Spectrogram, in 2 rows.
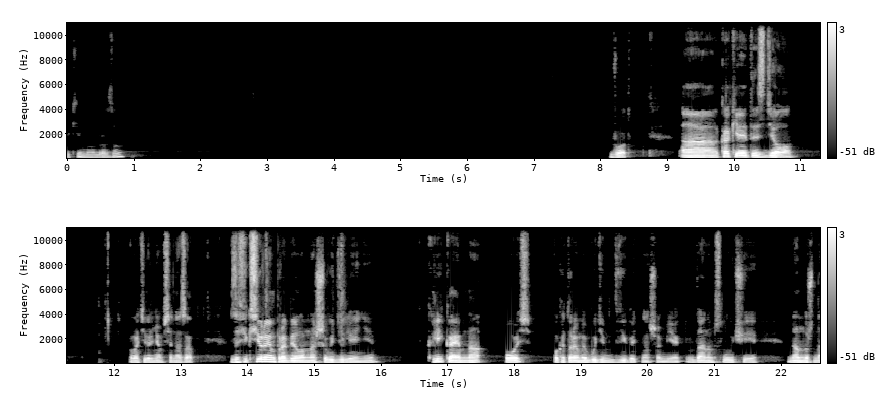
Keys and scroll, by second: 0.0 w, 5.4 space, 5.5 s, 8.2 s, 12.1 ctrl+z, 14.3 space, 15.5 space.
